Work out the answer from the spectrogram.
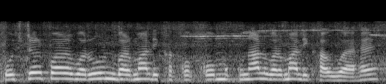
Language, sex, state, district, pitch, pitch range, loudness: Hindi, female, Bihar, West Champaran, 235 Hz, 220-250 Hz, -14 LUFS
